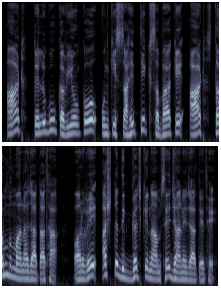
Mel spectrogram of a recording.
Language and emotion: Hindi, neutral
